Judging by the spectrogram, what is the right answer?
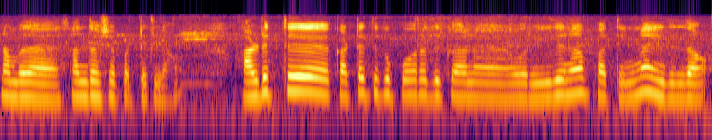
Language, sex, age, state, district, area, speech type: Tamil, female, 45-60, Tamil Nadu, Sivaganga, rural, spontaneous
